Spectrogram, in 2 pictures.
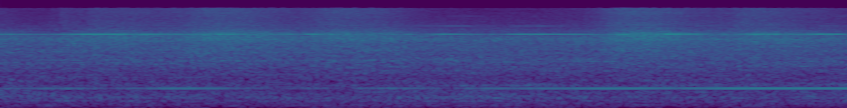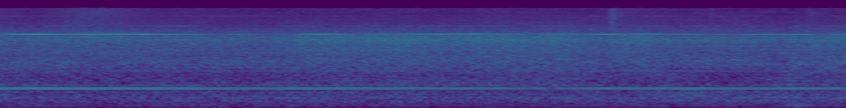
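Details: Zanussi Compact Power cylinder vacuum cleaner in a review, picking up old Weetabix from the floor: a steady airy rush with a constant mid-pitched motor whine and no rattles or surging. Normal running.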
